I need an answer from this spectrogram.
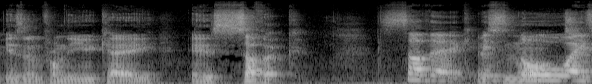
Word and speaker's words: Southwark: It's spelt Southwark. I don't know why it's a uk instead of walk. But it's Southwark.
